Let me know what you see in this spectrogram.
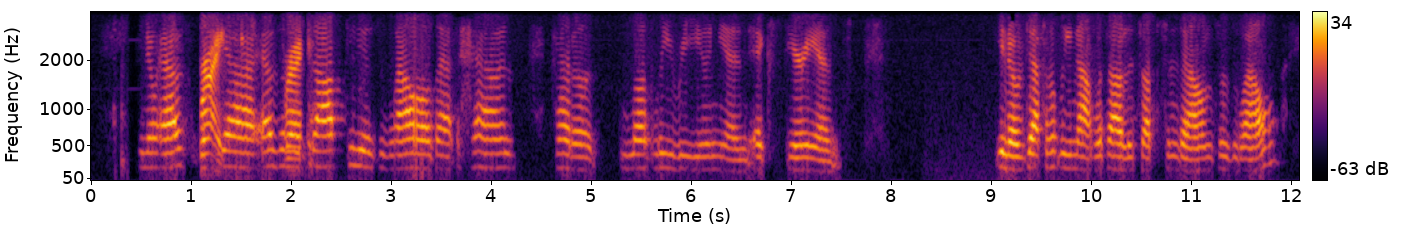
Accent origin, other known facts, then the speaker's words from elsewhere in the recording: United States; And as an American adoptee, I have, you know, we have more of a privilege perhaps to be reunified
